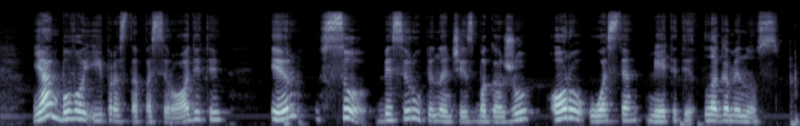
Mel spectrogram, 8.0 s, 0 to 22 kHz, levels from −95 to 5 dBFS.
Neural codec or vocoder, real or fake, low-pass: none; real; 14.4 kHz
